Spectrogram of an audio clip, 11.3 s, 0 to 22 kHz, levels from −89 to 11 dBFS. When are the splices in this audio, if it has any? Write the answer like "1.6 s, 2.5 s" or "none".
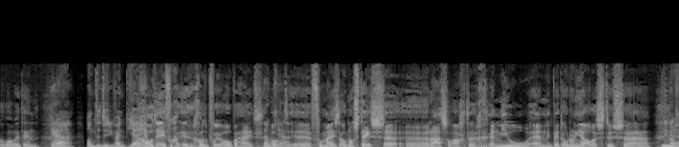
3.5 s, 6.4 s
